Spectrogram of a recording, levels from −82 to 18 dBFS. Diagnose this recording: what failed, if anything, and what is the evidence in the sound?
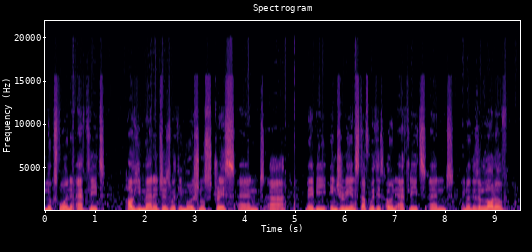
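The failure is overdone noise removal at the call-processing stage, present throughout the speech. The suppressor pushes individual frequency bands down to near silence whenever they sit close to its noise estimate, leaving twinkling residual specks as quieter speech detail is removed. The Opus coding downstream, running fullband with content up to about 20.2 kHz, shows only light damage.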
